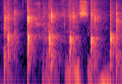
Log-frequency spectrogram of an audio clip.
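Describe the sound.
Six sharp hand claps at a steady, moderately quick pace, each a crisp slap of similar loudness, with a faint low voice murmuring underneath.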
